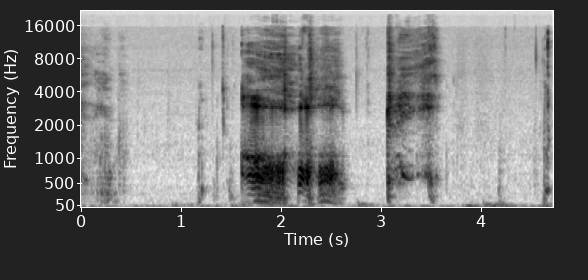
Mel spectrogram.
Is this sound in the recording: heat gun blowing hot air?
no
